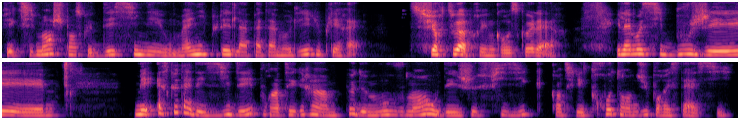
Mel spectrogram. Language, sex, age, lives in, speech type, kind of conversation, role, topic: French, female, 45-49, France, read, expert-assistant, asker, Comment aider un enfant à reconnaître et exprimer ses émotions ?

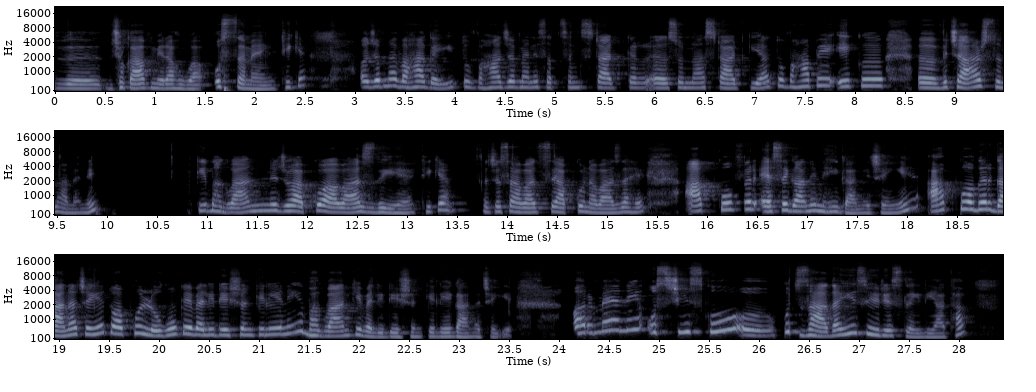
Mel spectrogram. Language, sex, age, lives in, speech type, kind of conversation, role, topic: Hindi, female, 25-29, India, conversation, podcast, guest, किस मौके पर आपके साथ कौन-सा गाना जुड़ गया था?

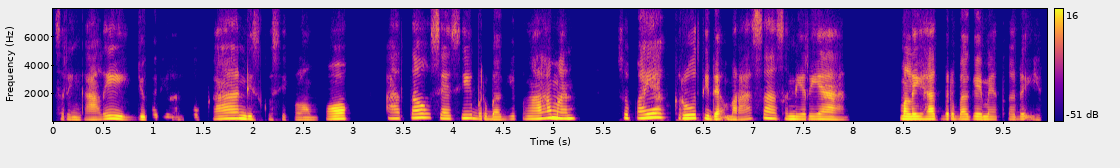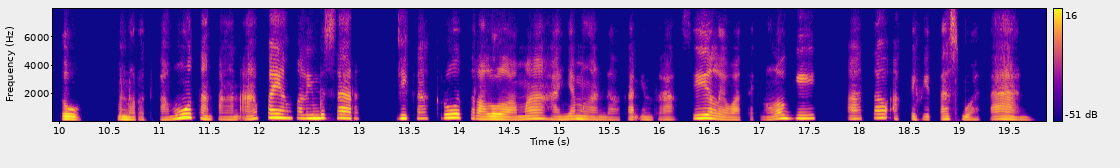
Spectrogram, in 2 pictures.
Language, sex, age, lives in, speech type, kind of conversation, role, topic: Indonesian, female, 35-39, Indonesia, read, expert-assistant, expert, Bagaimana cara manusia bisa tinggal di planet lain di masa depan?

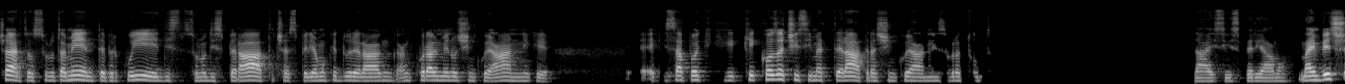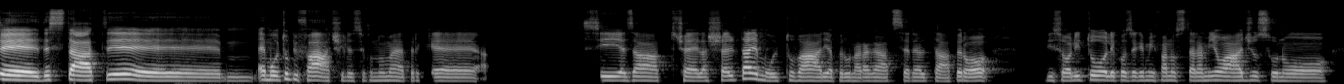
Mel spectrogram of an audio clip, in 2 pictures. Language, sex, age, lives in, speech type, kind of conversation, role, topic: Italian, female, 30-34, Italy, conversation, podcast, guest, Come influisce l’abbigliamento sul tuo umore di tutti i giorni?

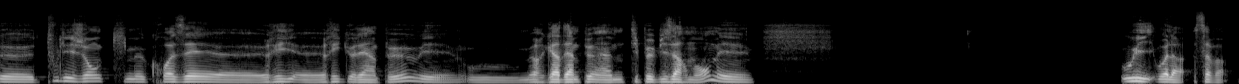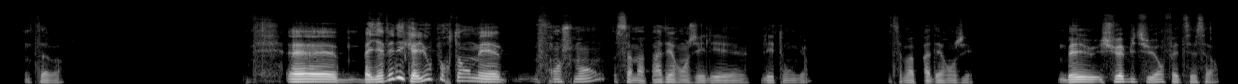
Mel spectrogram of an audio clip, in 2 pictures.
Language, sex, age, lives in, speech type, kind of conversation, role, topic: French, male, 35-39, France, conversation, podcast, guest, Quel est ton plus beau souvenir de randonnée ?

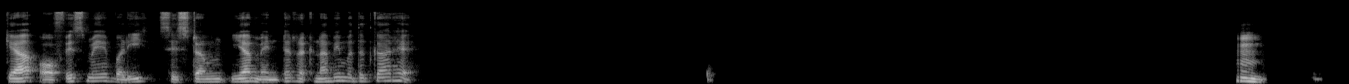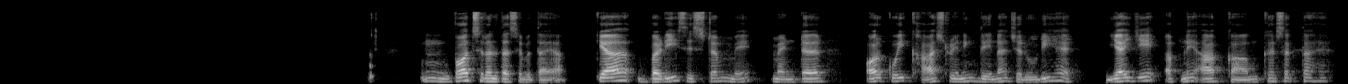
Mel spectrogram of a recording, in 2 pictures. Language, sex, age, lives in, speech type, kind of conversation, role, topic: Hindi, male, 20-24, India, read, expert-assistant, asker, ऑफिस या काम की जगह पर विभिन्न धार्मिक रीति-रिवाजों का सम्मान और आयोजन कैसे किया जा सकता है?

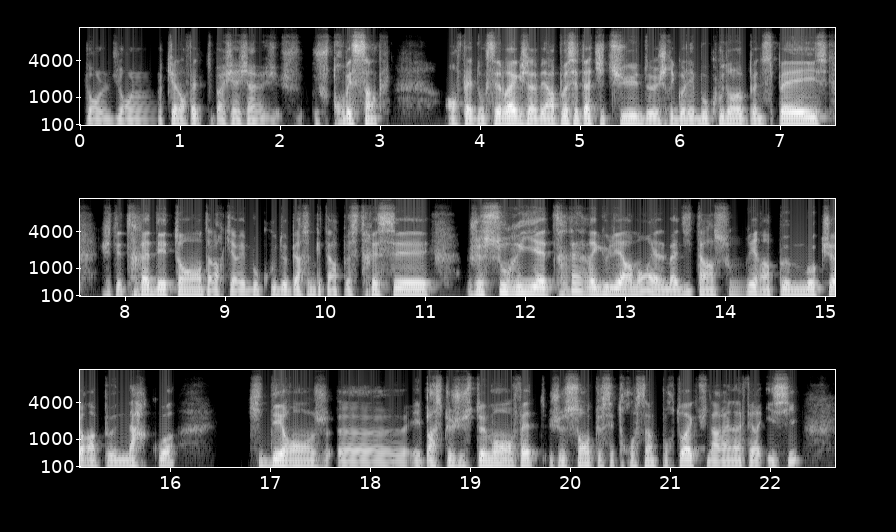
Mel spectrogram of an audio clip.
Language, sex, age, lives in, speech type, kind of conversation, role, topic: French, male, 35-39, France, conversation, advice, user, Comment faire face au fait de se sentir blessé par les critiques ?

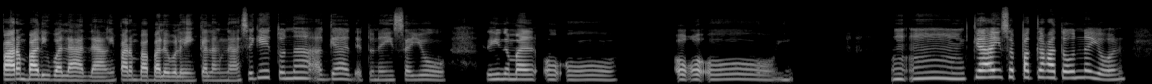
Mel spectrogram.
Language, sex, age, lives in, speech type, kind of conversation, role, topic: Filipino, female, 25-29, Philippines, conversation, podcast, guest, Paano mo pinipili kung lilipat ka ng trabaho o mananatili ka?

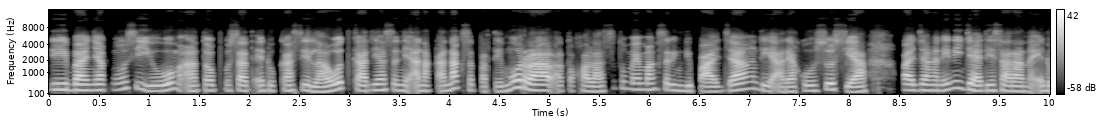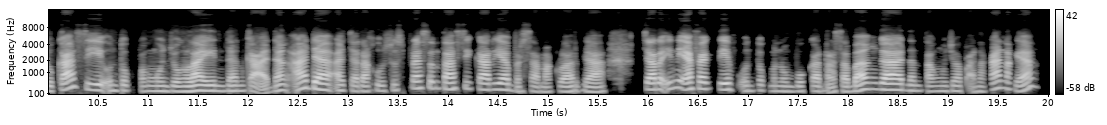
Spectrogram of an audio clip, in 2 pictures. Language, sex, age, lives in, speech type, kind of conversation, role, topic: Indonesian, female, 45-49, Indonesia, read, expert-assistant, expert, Apa saja museum, pusat riset, atau lokasi di Indonesia yang bisa dikunjungi untuk belajar langsung tentang kehidupan bawah laut dan fenomena oseanografi?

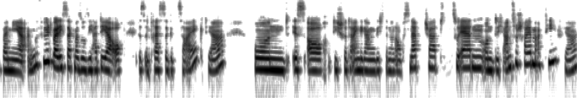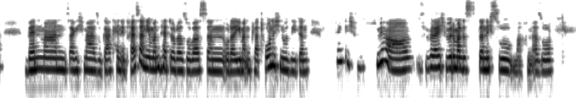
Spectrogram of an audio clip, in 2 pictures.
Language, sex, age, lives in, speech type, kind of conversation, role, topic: German, female, 35-39, United States, conversation, advice, advisor, Wie kann ich Rituale für Abschied und Neubeginn gestalten?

